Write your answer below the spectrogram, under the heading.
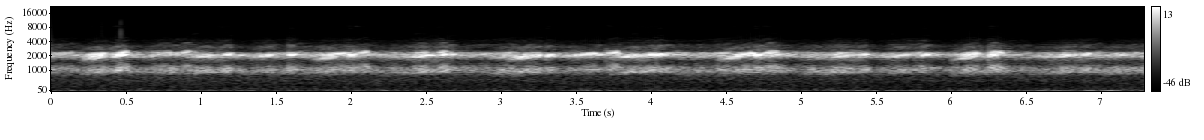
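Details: Live, unlooped recording of a spring wetland full of frogs croaking; constant dense trilling chorus, many voices blending into a high steady band above a softer lower one, with one short click near the start.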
